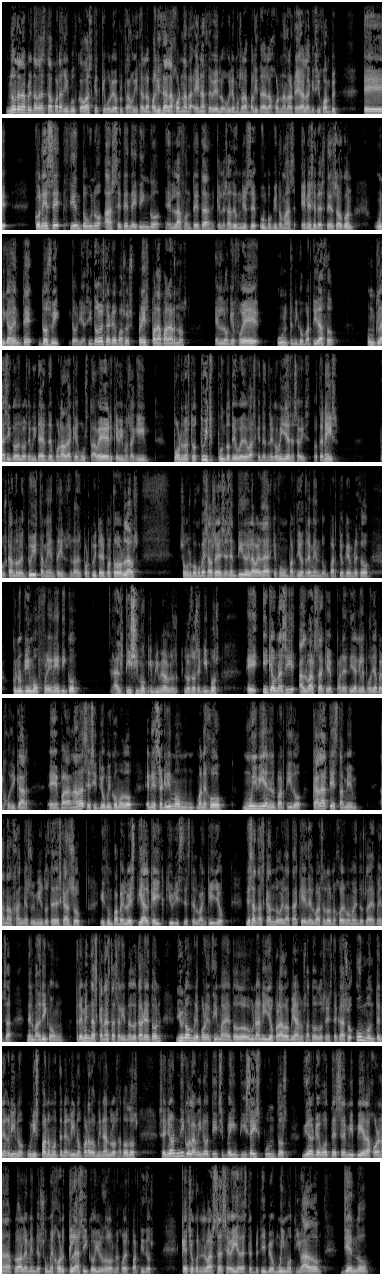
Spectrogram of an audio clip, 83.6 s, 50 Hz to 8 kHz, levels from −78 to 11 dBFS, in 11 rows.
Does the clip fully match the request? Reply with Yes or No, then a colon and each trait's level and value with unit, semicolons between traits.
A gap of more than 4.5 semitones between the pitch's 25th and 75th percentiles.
No: average, 4.2 semitones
